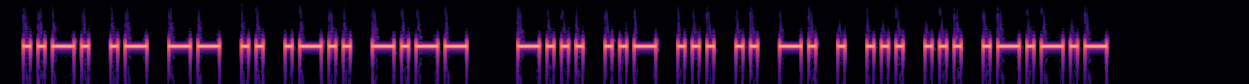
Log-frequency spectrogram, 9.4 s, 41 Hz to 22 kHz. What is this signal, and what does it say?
Morse code, heard as a keyed tone, about 21 wpm, 700 Hz. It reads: FAMILY BUSINESS.
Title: Sentences from Top 1000 Words - Review Part 5 - 22wpm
